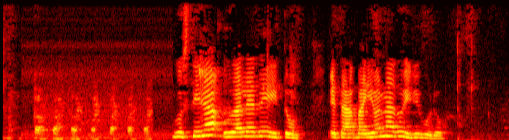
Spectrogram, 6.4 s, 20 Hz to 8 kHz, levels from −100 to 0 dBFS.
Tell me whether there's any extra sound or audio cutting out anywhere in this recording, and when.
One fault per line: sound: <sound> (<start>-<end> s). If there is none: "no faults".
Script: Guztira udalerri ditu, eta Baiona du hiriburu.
sound: laugh (0.4-1.9 s)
